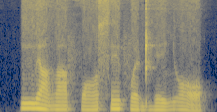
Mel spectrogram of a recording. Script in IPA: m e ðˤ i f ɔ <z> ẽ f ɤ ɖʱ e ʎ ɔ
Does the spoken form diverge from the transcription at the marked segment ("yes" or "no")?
yes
